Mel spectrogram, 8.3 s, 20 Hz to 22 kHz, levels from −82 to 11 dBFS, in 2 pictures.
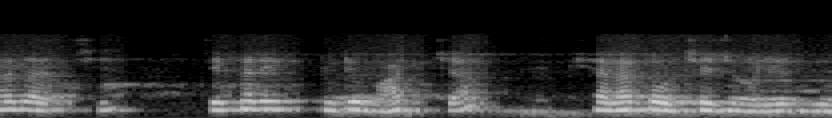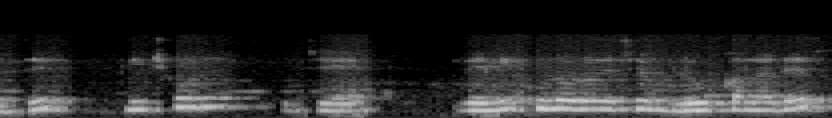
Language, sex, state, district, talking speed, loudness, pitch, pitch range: Bengali, female, Jharkhand, Sahebganj, 120 wpm, -16 LUFS, 225 Hz, 210-245 Hz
